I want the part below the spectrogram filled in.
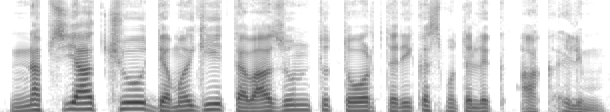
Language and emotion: Kashmiri, neutral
